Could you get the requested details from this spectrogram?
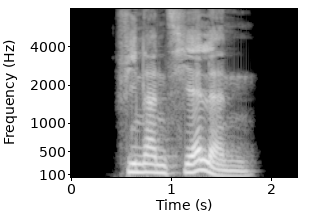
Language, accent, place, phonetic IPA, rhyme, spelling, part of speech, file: German, Germany, Berlin, [ˌfinanˈt͡si̯ɛlən], -ɛlən, finanziellen, adjective, De-finanziellen.ogg
- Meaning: inflection of finanziell: 1. strong genitive masculine/neuter singular 2. weak/mixed genitive/dative all-gender singular 3. strong/weak/mixed accusative masculine singular 4. strong dative plural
